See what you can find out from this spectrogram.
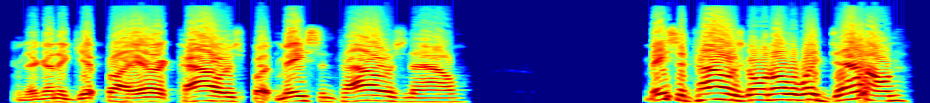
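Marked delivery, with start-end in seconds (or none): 4.9-6.8 announcer voice cracking, breaking up high. Announcer calling a race as a driver goes all the way down, voice cracking. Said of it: "Voice crack".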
